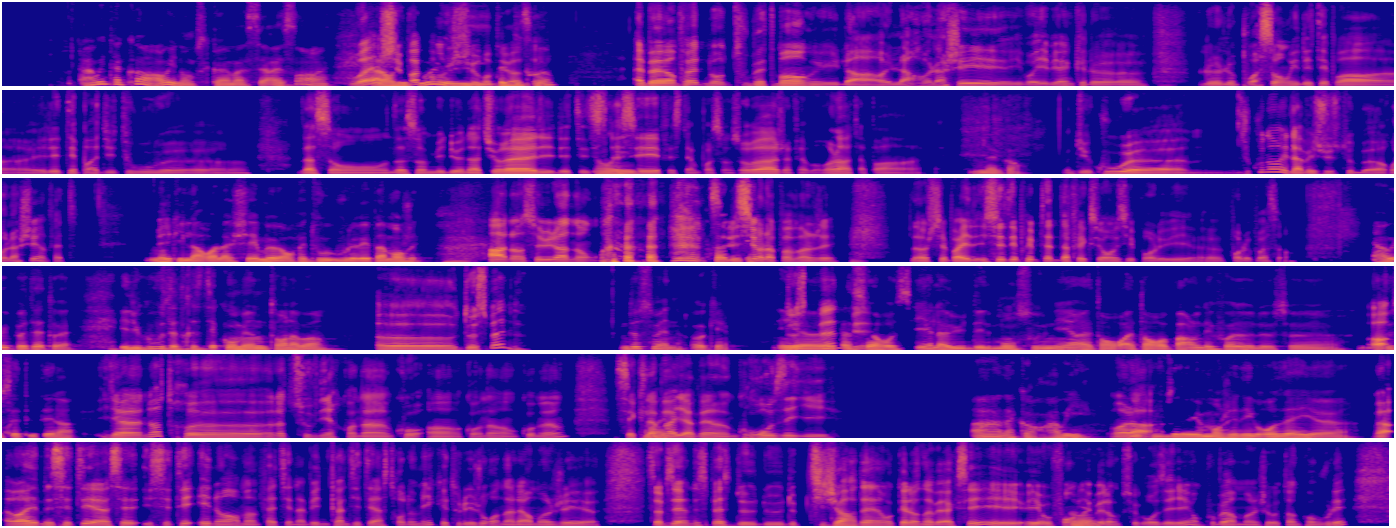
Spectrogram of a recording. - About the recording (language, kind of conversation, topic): French, podcast, Quel est ton plus beau souvenir en famille ?
- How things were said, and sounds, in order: other background noise; chuckle; laugh; tapping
